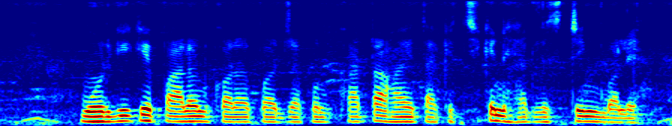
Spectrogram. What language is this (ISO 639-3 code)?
ben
